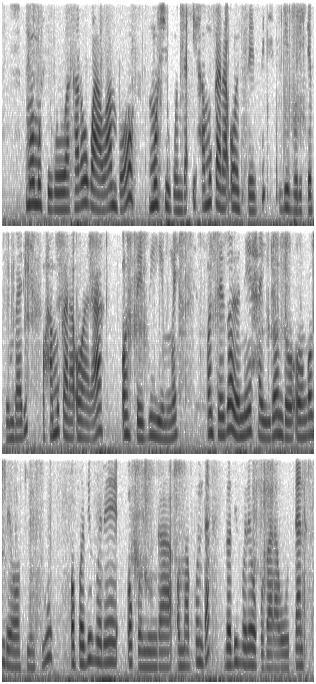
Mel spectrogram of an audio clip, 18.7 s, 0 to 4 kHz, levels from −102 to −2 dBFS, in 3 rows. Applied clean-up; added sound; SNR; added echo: none; Chewing, mastication; 11 dB; none.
